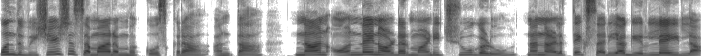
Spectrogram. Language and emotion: Kannada, sad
